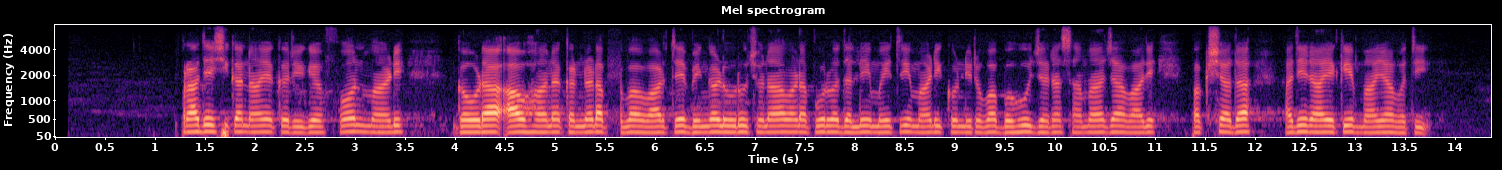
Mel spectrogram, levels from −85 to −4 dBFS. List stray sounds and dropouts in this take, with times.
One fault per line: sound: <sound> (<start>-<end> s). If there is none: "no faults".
sound: dropout (5.5-5.7 s)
